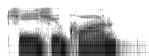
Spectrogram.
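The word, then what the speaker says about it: Ke Huy Quan: Oh, I can never pronounce Short Round's name. Ki Hu Kwan. – Yeah, you got it.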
